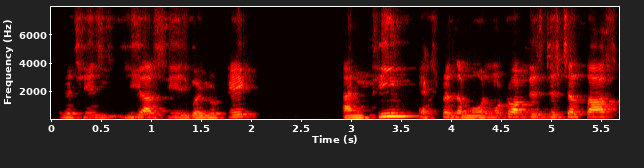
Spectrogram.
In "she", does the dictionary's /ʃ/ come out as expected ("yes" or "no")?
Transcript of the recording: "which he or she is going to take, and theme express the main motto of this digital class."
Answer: no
